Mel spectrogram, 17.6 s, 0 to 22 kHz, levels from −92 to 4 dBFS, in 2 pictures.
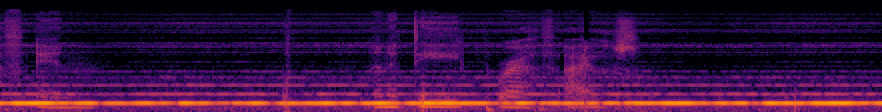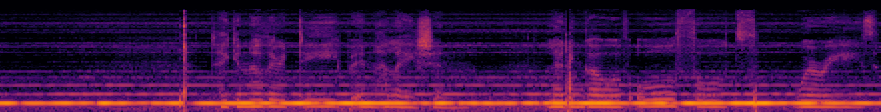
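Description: Corrupt frames decoded at 2.84, 4.22, 5.84, 7.96, 10.61, 14.47 and 16.35 s. The decoder played damaged compressed frames as though they were valid, so misread values put energy at the wrong frequencies. Each event is a short chirp or noise burst lasting from about 20 to about 110 milliseconds. The loudest, at 10.61 and 16.35 s, peak near about -10 dBFS, the one at 4.22 s sits near about -15 dBFS, and the rest sit around about -20 dBFS.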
